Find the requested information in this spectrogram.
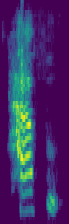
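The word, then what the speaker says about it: ハーフ: Now, might shock you, but in Japan, interracial children are called hafu, which is the Japanese pronunciation for half.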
